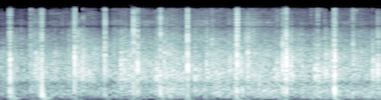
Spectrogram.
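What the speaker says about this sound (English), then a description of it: "Warm applause." An audience at a World Economic Forum session on ASEAN claps, a short burst of scattered, fairly faint applause with distinct individual claps.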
